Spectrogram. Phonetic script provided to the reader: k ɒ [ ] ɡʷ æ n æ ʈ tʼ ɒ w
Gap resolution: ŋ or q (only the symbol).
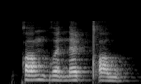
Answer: ŋ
